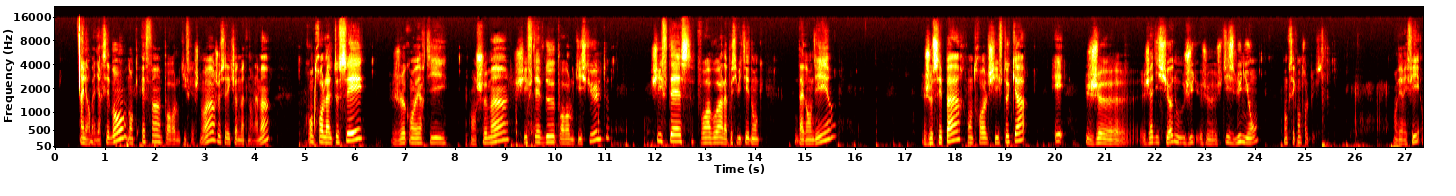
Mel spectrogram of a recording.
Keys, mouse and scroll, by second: 3.3 click, 5.7 ctrl+alt+c, 9.8 shift+F2, 12.2 shift+s, 14.0 shift+click, 14.8 shift+click, 19.0 ctrl+shift+k, 22.6 click, 24.2 click, 25.3 ctrl+KP_Add, 26.0 ctrl+F1.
